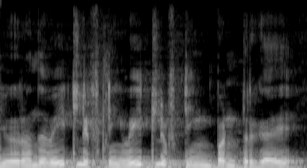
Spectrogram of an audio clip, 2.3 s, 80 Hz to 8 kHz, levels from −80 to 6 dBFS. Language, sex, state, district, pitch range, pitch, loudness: Tamil, male, Tamil Nadu, Nilgiris, 115-140 Hz, 120 Hz, -15 LUFS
